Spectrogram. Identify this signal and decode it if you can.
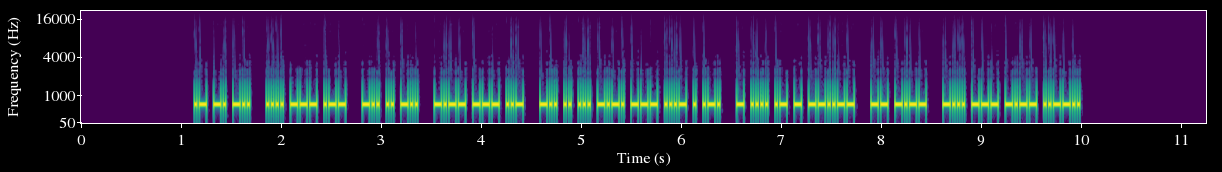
Morse code, heard as a keyed tone, about 48 wpm, 700 Hz. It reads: AND HOW DID YOU DISCOVER THAT, MY BOY?
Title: Sentences from Top 1100 Words 50wpm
